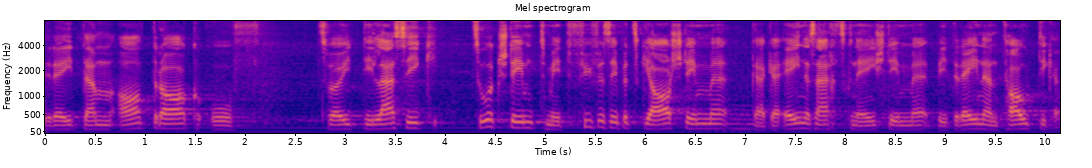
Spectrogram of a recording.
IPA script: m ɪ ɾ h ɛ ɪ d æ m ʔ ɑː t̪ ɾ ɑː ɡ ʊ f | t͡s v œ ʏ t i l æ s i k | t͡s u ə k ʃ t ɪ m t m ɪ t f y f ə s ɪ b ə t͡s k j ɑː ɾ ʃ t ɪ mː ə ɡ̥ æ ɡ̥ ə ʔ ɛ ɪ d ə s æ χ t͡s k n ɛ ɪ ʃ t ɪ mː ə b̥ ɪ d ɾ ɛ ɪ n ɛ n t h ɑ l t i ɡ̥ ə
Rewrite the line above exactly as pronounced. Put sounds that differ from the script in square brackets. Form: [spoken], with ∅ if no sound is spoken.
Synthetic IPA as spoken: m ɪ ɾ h ɛ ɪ d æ m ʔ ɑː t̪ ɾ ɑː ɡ ʊ f | t͡s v œ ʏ t i l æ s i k | t͡s u ə k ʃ t ɪ m t m ɪ t f y f ə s ɪ b ə t͡s k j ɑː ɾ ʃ t ɪ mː ə ɡ̥ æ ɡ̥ ə ʔ ɛ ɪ [n] ə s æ χ t͡s k n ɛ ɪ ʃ t ɪ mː ə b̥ ɪ d ɾ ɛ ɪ n ɛ n t h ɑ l t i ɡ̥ ə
